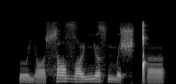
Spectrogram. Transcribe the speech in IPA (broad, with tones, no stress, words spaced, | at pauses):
u˨jɔ˩ ɬi˥zˤə˦y̯ɲɔ˥s mə˦ʃǃʌ˨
